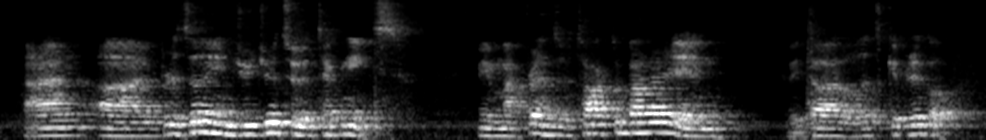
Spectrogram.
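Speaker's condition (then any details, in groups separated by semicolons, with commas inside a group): Cerebral palsy; movement dexterity issues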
